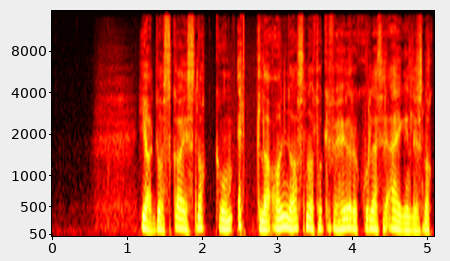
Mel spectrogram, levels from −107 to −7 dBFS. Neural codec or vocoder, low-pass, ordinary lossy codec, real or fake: vocoder, 48 kHz, 128 mel bands, Vocos; 14.4 kHz; none; fake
